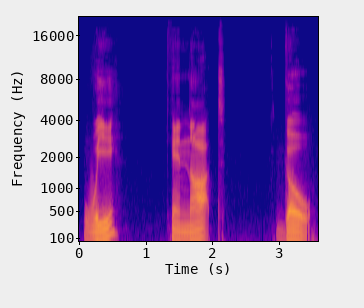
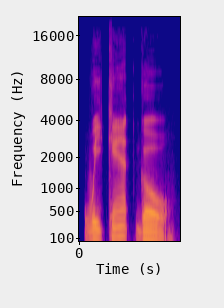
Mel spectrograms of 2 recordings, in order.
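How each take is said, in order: First: 'Cannot' is said in full, two syllables. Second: 'Cannot' is contracted to one syllable, 'can't'. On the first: "Cannot quer dizer não pode" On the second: "Você pode juntar essas duas palavras falando can't"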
